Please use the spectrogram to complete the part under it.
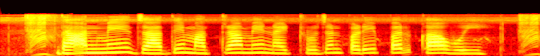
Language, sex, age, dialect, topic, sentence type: Bhojpuri, female, 18-24, Western, agriculture, question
